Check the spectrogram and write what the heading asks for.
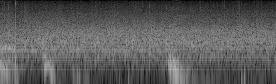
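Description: A large congregation applauding, a steady wash of many hands clapping at once.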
